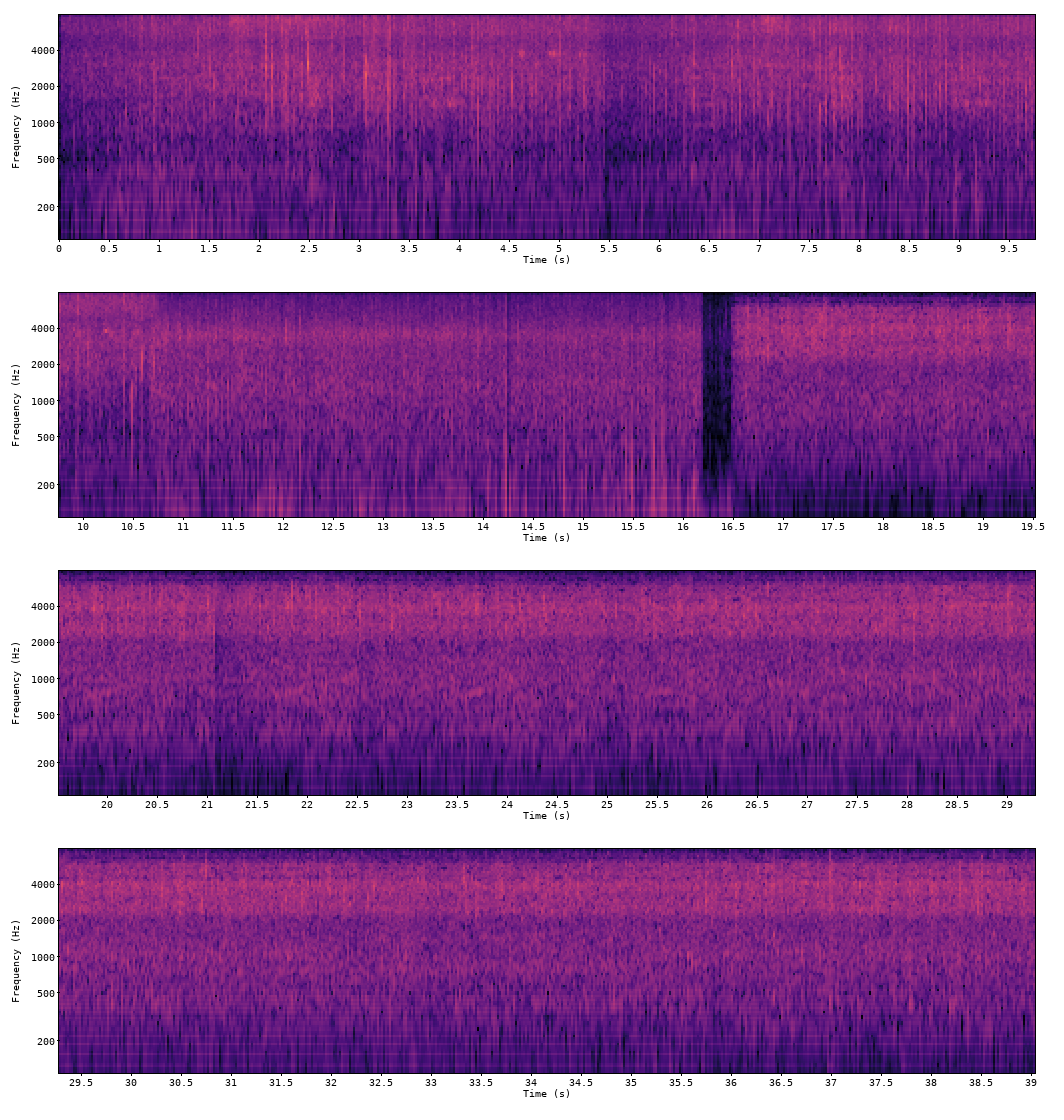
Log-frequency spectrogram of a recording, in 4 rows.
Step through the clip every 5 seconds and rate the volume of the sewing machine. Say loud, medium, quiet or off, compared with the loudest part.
loud, off, off, loud, loud, loud, loud, loud.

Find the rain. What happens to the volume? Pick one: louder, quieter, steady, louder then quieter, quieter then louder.
steady.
